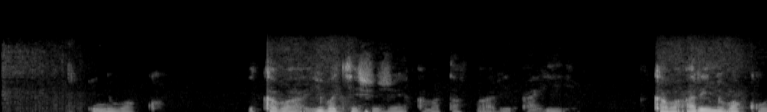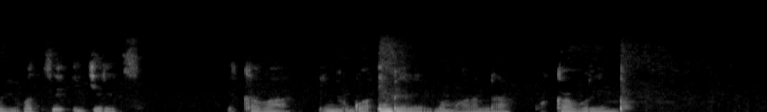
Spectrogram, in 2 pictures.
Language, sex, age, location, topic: Kinyarwanda, female, 36-49, Nyagatare, government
